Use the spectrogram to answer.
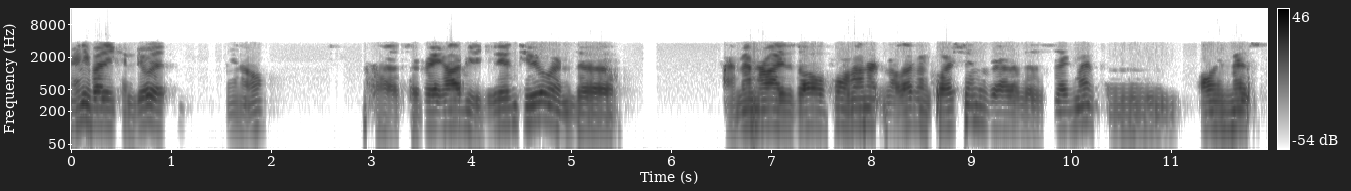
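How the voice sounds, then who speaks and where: Low man over a fading radio transmission. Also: no echo. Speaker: radio operator answering a call. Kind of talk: casual radio chat. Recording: tinny dry radio transmission.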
